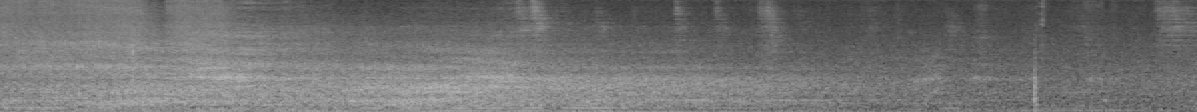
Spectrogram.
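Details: Steady broadband traffic or train rumble with a single sharp click near the end, and no clear animal calls.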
